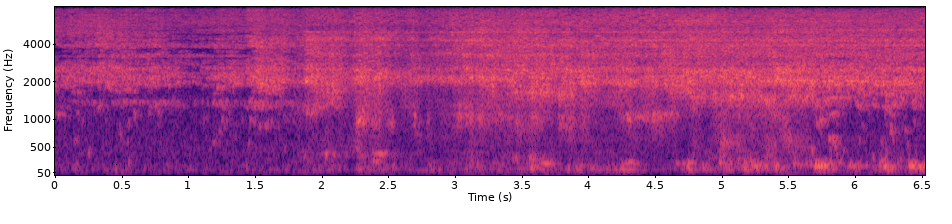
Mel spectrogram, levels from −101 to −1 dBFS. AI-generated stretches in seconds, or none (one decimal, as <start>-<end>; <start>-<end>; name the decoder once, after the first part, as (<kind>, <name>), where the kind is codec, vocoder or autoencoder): 1.8-5.7 (codec, SNAC)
